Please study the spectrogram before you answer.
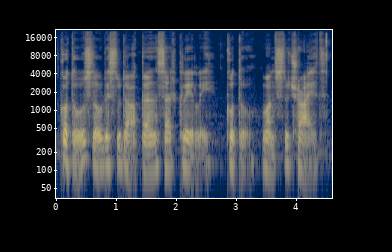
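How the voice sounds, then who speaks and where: A man's voice: fairly low pitch, a little slow, creaky, darkish tone, slightly rough. A man reading a visual novel's text aloud as a let's play narrator, putting emphasis into the spoken dialogue.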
